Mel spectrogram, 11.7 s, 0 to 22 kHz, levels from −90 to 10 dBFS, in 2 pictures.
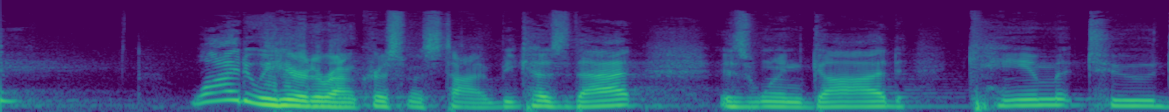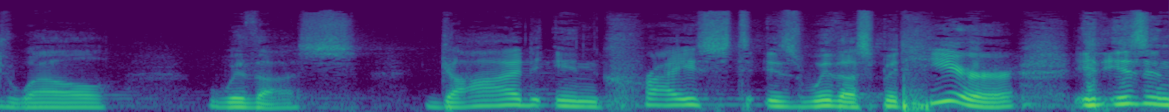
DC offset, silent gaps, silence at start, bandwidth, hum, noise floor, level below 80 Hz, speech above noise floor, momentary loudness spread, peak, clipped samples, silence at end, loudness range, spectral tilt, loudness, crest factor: under 0.1%; none; 0 s; 15.5 kHz; none; -57 dBFS; -50 dBFS; 35 dB; 13 LU; -8 dBFS; under 0.1%; 0 s; 6 LU; -6.5 dB/octave; -22 LUFS; 16 dB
